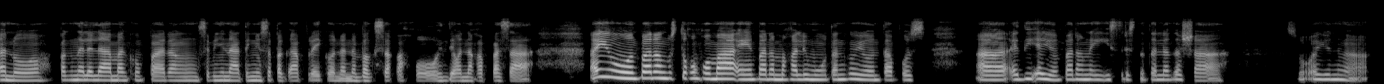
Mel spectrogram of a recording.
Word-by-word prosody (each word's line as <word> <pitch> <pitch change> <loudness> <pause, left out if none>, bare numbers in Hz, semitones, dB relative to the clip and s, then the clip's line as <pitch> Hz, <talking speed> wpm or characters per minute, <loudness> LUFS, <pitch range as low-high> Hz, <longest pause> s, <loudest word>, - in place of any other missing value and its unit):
ano, 185 -2 -1
'pag 205 0 -5
nalalaman 200 -2 +1
kung 195 -1 -9
parang 180 -1 -3
sabihin 190 0 -4
na 180 - +2
nating 185 +1 -4
'yong 180 - -2
sa 195 - -5
pag-a-apply 175 - -4
ko 95 -1 -4
na 90 - -3
nabagsak 170 - -3
ako, 85 0 -5
hindi 85 - -4
ako 175 - -2
nakapasa, 170 0 -2 0.6
ayun 315 -6 +6
parang 290 -1 +7
gusto 275 +1 -3
kong 280 - 0
kumain 255 -3 +6
para 230 -1 +2
makalimutan 225 0 +1
ko 245 +1 -1
'yon, 210 -1 -1
tapos, 210 0 -5 0.5
ah, 210 0 +4
eh 225 - 0
di 255 +2 -1
ayun 230 -5 +2
parang 225 +1 -1
nai-stress 220 0 -6
na - - -9
talaga 215 +1 -3
siya, 180 -4 -3 0.6
so - - -13
ayun 230 -1 0
nga. - - -8
210 Hz, 175 wpm, -23 LUFS, 185-230 Hz, 0.6 s, parang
